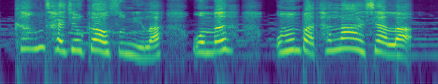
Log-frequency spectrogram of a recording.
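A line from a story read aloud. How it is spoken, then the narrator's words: Loud question. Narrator (Chinese): 托马斯大声问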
